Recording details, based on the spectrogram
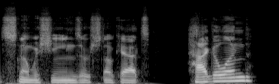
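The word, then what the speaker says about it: Hägglunds: we talk about snow machines or snow cats haggland hagland how do you pronounce that uh that's it it's a hagland so i actually own three of them but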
